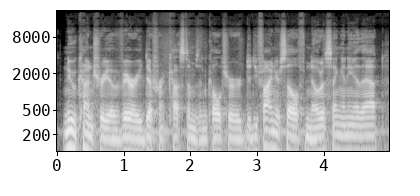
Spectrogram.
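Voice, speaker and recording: Podcast host guy, really low voice, rambly questions, faint hiss behind. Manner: long, rambling questions with many fillers. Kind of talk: podcast interview.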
